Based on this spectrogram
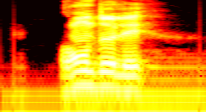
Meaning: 1. quite round; roundish 2. large, hefty, significant
- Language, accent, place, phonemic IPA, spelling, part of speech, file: French, France, Lyon, /ʁɔ̃d.lɛ/, rondelet, adjective, LL-Q150 (fra)-rondelet.wav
